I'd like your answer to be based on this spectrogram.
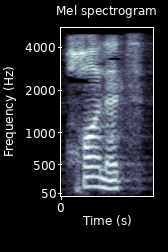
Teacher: الخاء حرف استعلاء مفخم. خالت، واللام حرف مرقق والتاء حرف مرقق، ولكنه يحتاج هنا إلى الهمس، فاقرأ هكذا: خالت.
